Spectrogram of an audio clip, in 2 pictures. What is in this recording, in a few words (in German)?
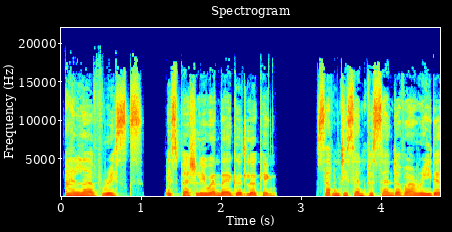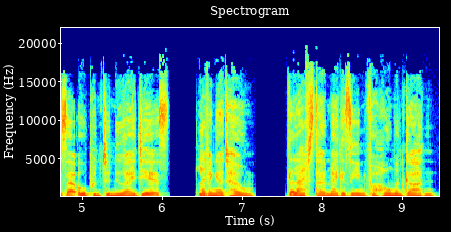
uk englisch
